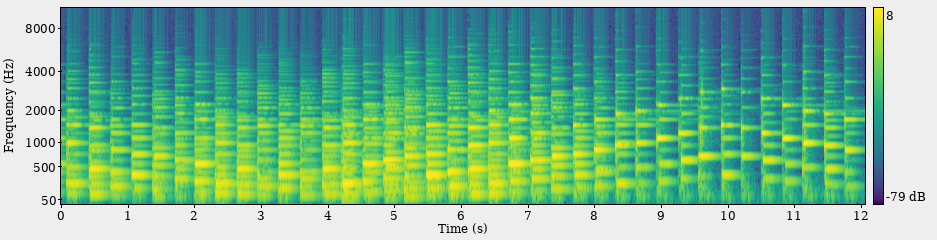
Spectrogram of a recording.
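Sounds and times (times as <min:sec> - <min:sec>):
piano playing a scale in octaves: 0:00.0 - 0:12.0.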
